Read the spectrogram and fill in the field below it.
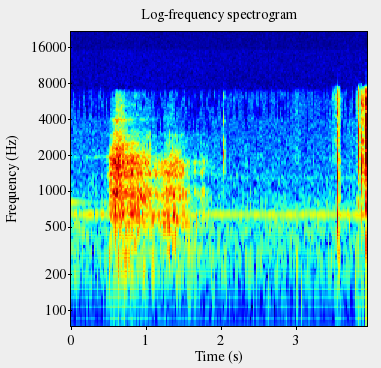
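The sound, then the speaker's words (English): A soft papery riffle of a Rider-Waite tarot deck being shuffled, lasting about a second, followed by a few quiet, sharp clicks and taps as the deck is squared. No one speaks. “I cannot guarantee that you will hear me shuffling the whole duration of this reading, but based off of faith, we will go from here.”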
